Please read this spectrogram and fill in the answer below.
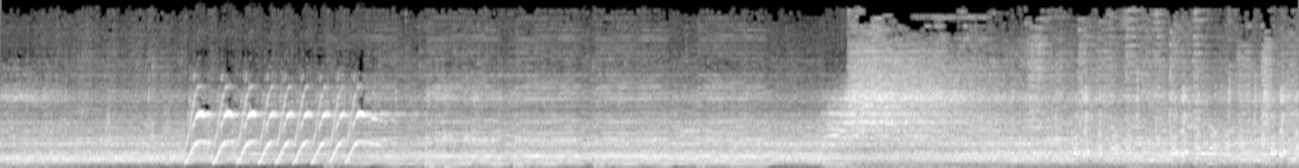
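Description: Loud dance-pop music played over an arena PA, with a crowd cheering underneath. About two seconds in, the bass drops out for a run of quick rising sweeps and then a few held notes. The heavy bass beat comes back about eight seconds in.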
